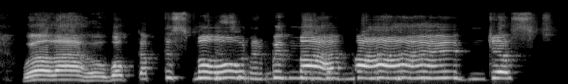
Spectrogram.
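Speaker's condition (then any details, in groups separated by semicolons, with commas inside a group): No condition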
